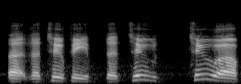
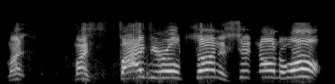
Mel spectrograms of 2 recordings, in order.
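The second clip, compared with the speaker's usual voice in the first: retold furious yelling; 7 dB louder than usual. Dad screaming at lifeguard Bryson, hammed-up rage. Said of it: "You know".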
